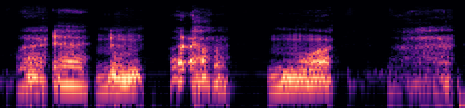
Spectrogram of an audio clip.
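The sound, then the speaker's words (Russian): A man imitates a film hero's gruff, grunting breaths: about five short, throaty bursts, each a strained groan-like exhale separated by brief pauses. “одна из вещей, которая мне в фильме дико понравилась, придохи майора Грома”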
